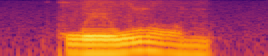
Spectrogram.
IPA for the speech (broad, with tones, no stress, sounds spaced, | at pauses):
k w e˨˦ w l ɔ̤˨˩ n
